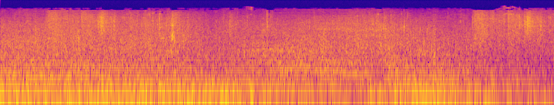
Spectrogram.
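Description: A sustained, rumbling roar of explosive bursts and fiery blasts from a dragon attack in Dark Souls II's Dragon Aerie, dense and loud with a few sharper pops rising through the din.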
